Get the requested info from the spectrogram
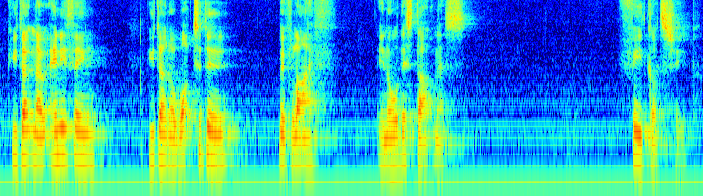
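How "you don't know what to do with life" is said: normal talking voice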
